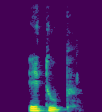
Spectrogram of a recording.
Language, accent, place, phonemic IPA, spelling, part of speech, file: French, France, Lyon, /e.tup/, étoupe, noun / verb, LL-Q150 (fra)-étoupe.wav
- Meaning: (noun) oakum, tow (residue); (verb) inflection of étouper: 1. first/third-person singular present indicative/subjunctive 2. second-person singular imperative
